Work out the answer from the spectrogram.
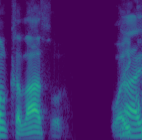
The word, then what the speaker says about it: Collazo: Why don't you just call him Colasso? Why No, you I call him prefer Collazo? Collazo. I'm gonna go with Collazo.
